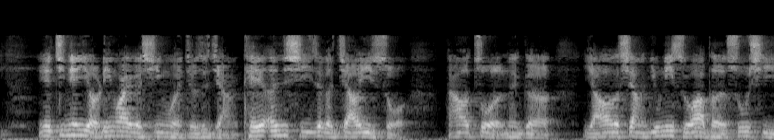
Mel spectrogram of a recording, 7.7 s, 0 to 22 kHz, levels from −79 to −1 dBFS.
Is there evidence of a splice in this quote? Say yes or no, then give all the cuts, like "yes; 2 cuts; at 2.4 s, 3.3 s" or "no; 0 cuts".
no; 0 cuts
